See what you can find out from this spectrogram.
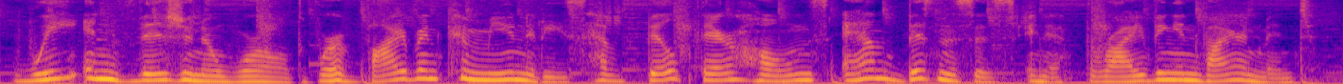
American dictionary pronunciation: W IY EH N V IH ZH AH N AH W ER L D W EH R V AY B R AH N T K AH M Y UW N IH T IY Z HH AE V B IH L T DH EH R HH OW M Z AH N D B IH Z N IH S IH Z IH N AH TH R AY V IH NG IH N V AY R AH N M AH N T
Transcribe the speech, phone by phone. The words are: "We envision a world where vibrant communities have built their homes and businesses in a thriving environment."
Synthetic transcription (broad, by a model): W IY EH N V IH ZH AH N AH W ER L D W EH R V AY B R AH N K AH M Y UW N IH T IY Z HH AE V B IH L T DH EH R HH OW M Z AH N B IH Z N IH S IH Z IH N AH TH R AY V IH NG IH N V AY R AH N M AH N T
